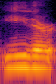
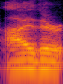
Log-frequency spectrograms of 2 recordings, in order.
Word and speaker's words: either: Some people say either and neither, some people say either and neither. And guess what? It doesn't matter.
